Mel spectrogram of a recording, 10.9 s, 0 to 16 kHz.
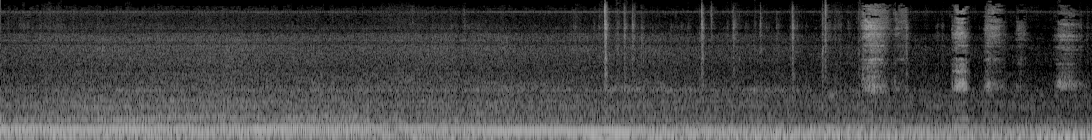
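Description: Dodge Charger R/T's 5.7-litre V8 pulling under throttle: the engine note climbs and holds, steps up once more, then drops in pitch about four seconds in and settles lower before easing off near the end.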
